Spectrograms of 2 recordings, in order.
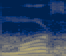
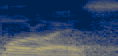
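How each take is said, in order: First: The word is said as one syllable. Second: The word is said as two syllables. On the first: The speaker calls it wrong. "তোমরা মোরস বলবা, সেটা কিন্তু সঠিক নয়।" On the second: The speaker calls it right. "এটা হবে সঠিক উচ্চারণ হবে মোর ওয়েস"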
